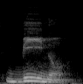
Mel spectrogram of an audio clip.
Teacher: because we close our lips, we don't say vino with open lips, we close the lips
